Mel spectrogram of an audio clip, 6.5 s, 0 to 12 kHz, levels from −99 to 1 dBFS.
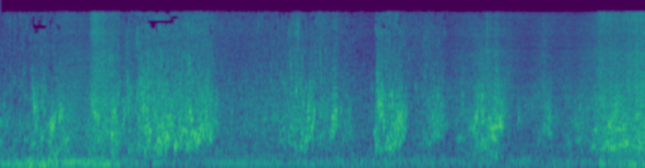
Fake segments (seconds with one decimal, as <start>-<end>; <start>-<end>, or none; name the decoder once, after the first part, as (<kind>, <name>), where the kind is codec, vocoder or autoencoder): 0.6-1.2 (autoencoder, DAC-VAE); 4.5-6.5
